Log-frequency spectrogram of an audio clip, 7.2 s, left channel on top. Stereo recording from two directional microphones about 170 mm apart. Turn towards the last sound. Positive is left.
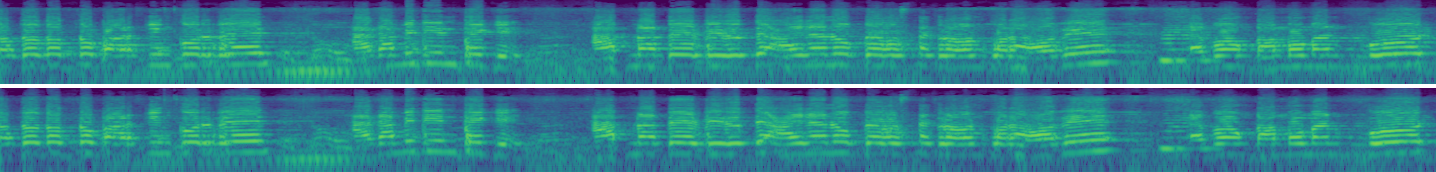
turn(degrees=-5)  # may be behind; listen again after turning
